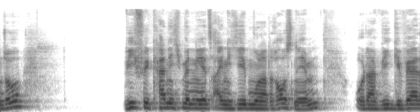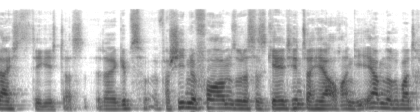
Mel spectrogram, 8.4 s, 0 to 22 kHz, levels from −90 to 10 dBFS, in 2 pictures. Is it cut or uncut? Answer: uncut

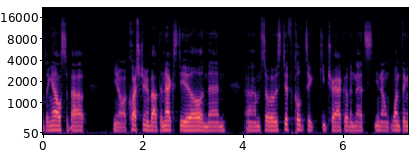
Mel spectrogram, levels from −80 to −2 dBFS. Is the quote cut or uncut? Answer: uncut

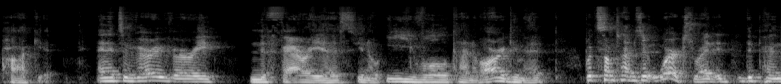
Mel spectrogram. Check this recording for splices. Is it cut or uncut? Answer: uncut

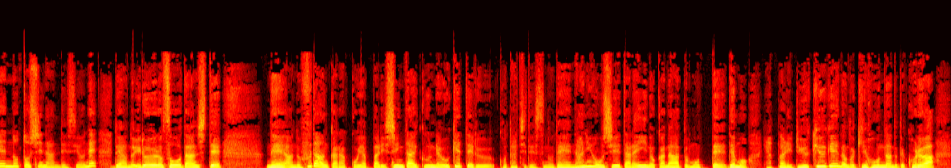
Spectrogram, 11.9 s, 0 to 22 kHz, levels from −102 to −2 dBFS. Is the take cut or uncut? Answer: cut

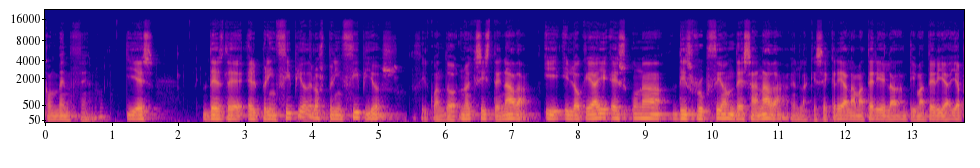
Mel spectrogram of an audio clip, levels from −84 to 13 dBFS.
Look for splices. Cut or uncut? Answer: cut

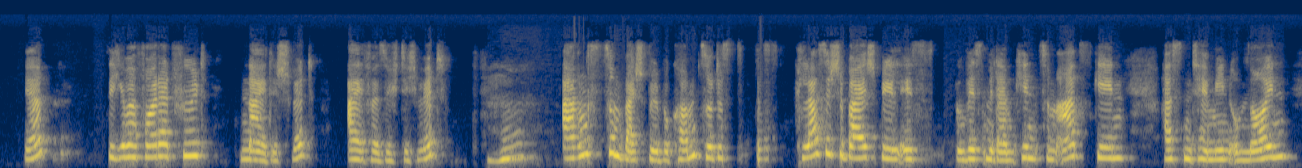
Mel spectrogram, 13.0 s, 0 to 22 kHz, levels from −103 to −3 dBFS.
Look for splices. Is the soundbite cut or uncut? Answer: cut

